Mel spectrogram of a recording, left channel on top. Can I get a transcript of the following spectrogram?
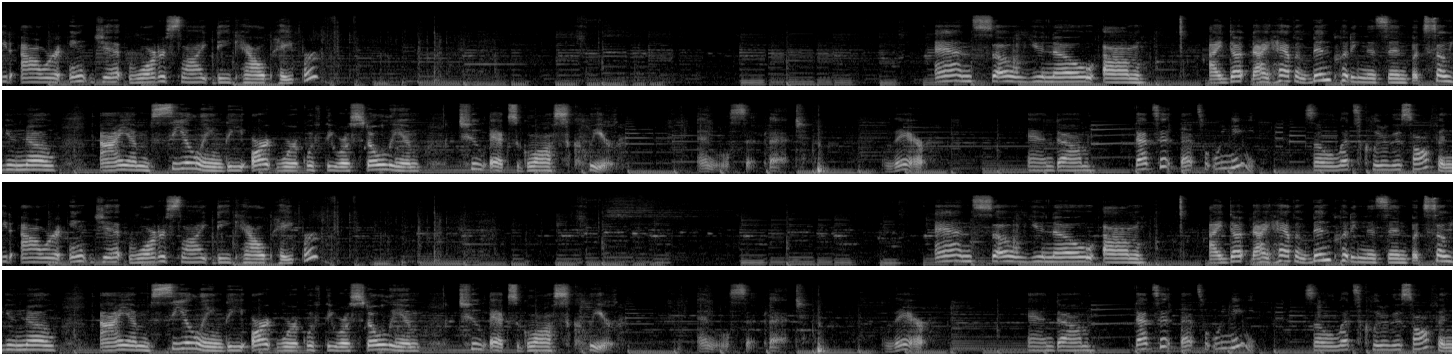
our inkjet water slide decal paper. And so you know, I haven't been putting this in, but so you know, I am sealing the artwork with the Rust-Oleum 2X Gloss Clear. And we'll set that there. And that's it. That's what we need. So let's clear this off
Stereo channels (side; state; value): both; normal; correlation 0.40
